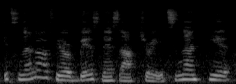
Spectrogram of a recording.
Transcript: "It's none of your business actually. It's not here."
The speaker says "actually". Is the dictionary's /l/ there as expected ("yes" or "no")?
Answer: no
